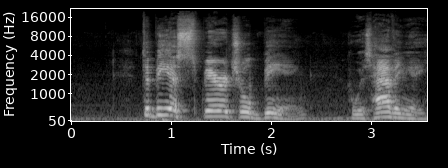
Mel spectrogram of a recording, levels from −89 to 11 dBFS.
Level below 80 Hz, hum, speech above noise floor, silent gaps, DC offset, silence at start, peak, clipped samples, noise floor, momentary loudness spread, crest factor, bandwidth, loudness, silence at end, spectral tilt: -46 dBFS; none; 30 dB; none; under 0.1%; 0.75 s; -2 dBFS; under 0.1%; -49 dBFS; 13 LU; 18 dB; 19 kHz; -18 LUFS; 0 s; -3 dB/octave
